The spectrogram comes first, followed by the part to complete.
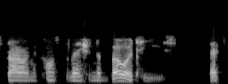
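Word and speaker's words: Boötes: is the brightest star in the constellation of boates that's not a constellation most people are familiar with moieties it's spelled b-o-o-t-e-s and it means the herdsmen or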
